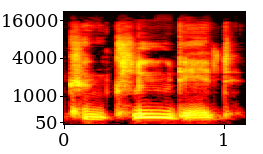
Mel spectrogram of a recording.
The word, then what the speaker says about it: concluded: Observed with a d sound, crashed with a t sound, and concluded with an id sound.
